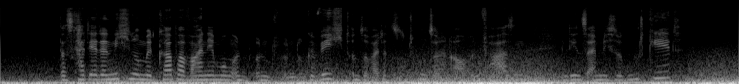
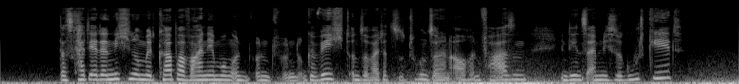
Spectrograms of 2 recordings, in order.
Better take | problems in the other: second | low rumble; loud; throughout; 3 dB below the speech; faint in the second

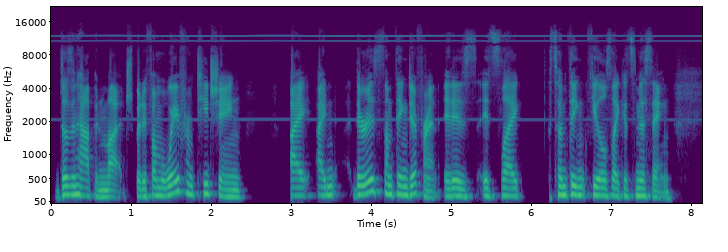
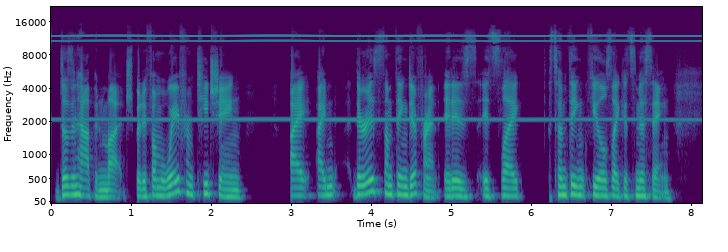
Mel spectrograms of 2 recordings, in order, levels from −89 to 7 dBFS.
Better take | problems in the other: first | high-pitched whine; loud; throughout; 12 kHz, 5 dB below the speech; faint in the first

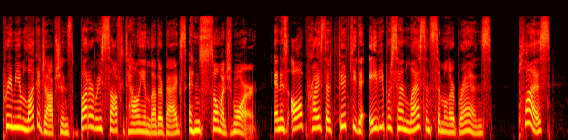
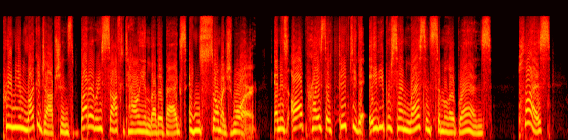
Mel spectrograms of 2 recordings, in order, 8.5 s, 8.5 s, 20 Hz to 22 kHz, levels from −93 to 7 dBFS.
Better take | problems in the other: first | distortion; heavy; 6 dB below the speech

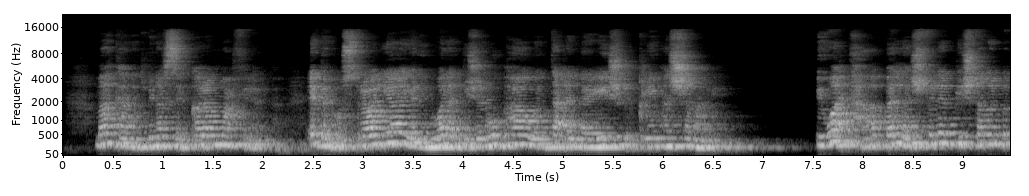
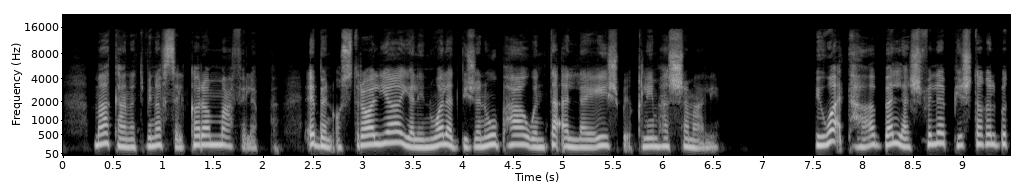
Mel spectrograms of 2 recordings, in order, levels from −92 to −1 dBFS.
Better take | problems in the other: second | off-mic speech; far // room echo; noticeable; dies away in 0.9 s

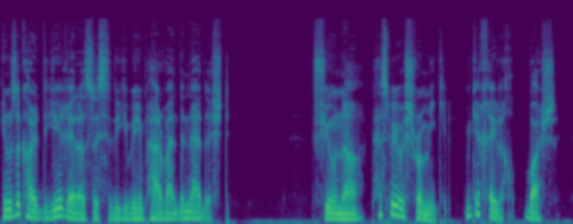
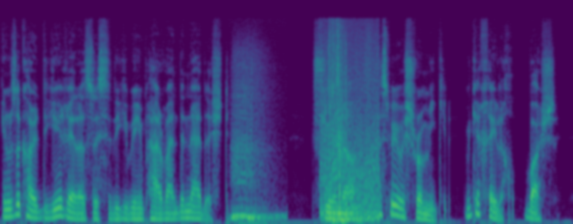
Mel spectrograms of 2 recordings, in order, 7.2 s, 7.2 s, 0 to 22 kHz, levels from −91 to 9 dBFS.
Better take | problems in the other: first | phone ringing; loud; at 3 s; peak level with the speech // footsteps; loud; at 4 s; peak 4 dB above the speech

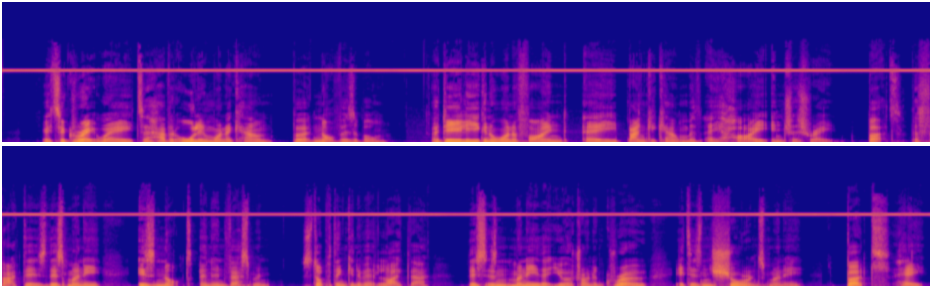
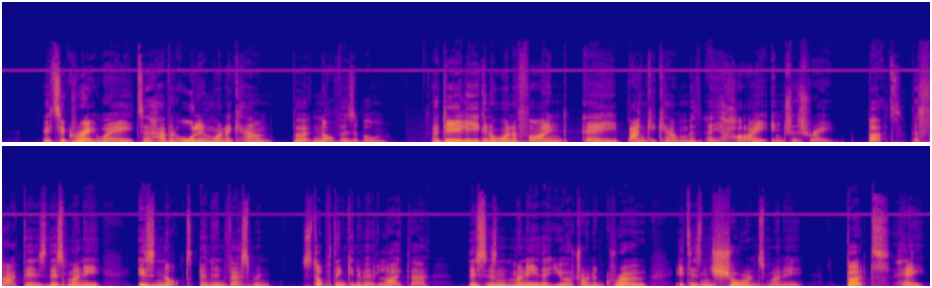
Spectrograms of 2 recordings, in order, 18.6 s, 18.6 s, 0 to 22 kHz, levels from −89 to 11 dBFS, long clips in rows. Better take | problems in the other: second | high-pitched whine; loud; throughout; 11 kHz, 10 dB below the speech; faint in the second

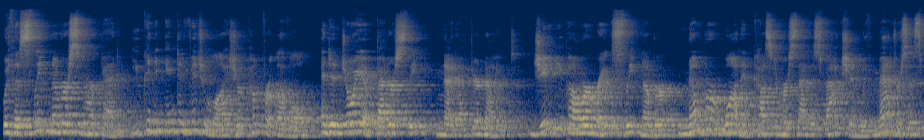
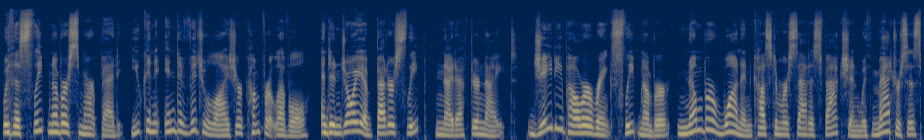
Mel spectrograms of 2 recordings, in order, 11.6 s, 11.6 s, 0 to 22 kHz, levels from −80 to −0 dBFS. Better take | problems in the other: second | room echo; noticeable; dies away in 1.1 s // off-mic speech; somewhat distant

